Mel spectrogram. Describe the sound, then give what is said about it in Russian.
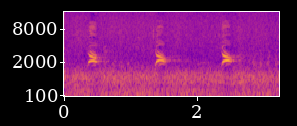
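Three short, creaky calls of a Eurasian bullfinch, like creaking old swings, ring out at an even pace about a second apart, clear, over a steady background rumble of outdoor noise. “У него голос похож на скрип старых качелей.”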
